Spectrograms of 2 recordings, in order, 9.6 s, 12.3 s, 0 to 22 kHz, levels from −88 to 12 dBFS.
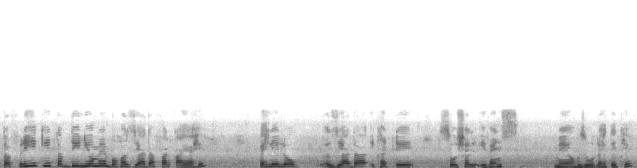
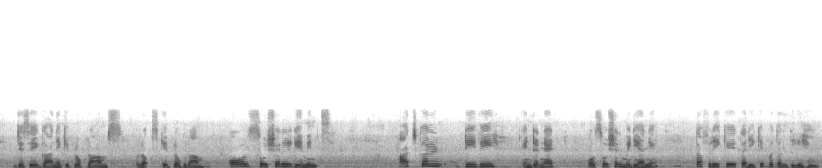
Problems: constant background noise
